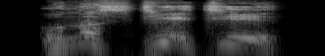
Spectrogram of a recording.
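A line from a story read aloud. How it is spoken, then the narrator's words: Hissed. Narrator (Russian): прошипел Александр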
